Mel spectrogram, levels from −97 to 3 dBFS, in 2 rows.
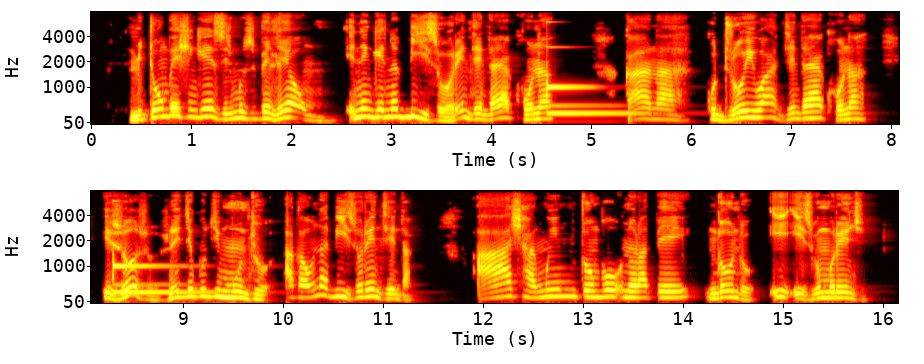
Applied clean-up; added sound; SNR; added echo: classical method log-MMSE.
